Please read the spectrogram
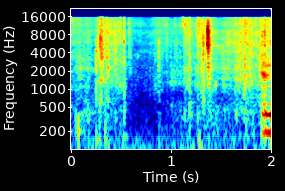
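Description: Faint rustling of paper sheets in a clear plastic sleeve as they are handled and laid down, with a few light ticks.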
